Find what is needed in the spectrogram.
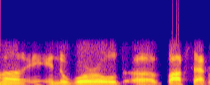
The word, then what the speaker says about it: Bob Sapp: Bob Sapp, welcome to the Two-Man Power Trip. – Oh, well, thank you very much. And you said it right, but it's Bob, the Beast.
